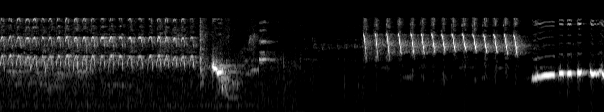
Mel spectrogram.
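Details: White-rumped shama song used as tutor recording for training young captive birds: a varied run of high, rapid rattling trills and fast repeated notes, ending in a clear lower whistled phrase; nothing else is heard.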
